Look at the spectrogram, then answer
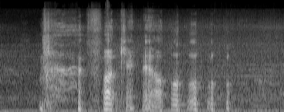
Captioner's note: laughs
